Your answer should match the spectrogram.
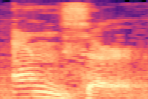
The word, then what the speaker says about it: answer: isso vamos ver então cuidado o w não entra na pronúncia to answer sem o w sir no final to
